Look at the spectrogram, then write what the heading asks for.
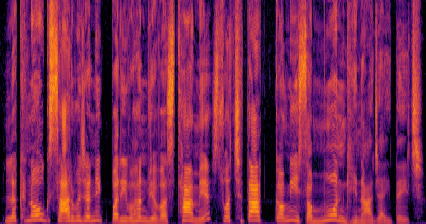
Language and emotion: Maithili, disgusted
